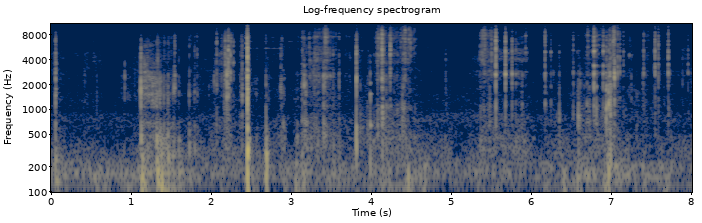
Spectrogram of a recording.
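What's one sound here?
Plastic parts clatter and click as they are handled close by.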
